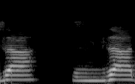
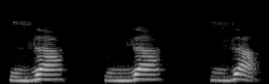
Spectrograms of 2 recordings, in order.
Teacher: यह वाला ज हमारा बजिंग है क्योंकि इसमें हमने बजिंग देना है इसमें हमने सीटी निकालनी है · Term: बजिंग साउंड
